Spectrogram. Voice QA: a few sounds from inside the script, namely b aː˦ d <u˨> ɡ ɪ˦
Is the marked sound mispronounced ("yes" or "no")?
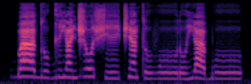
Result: yes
